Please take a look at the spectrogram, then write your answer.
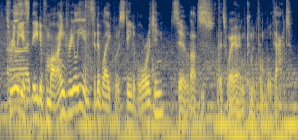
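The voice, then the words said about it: Wavering pseudo accent, vaguely Australian. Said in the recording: “it's a pseudo accent ... I think you floated from Australia ... Your accent is floating too”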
